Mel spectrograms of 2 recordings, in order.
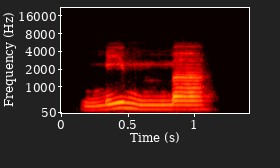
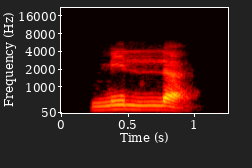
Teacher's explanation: Bila nun bertemu dengan mim, nun ni seakan-akan hilang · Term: idgham kamil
